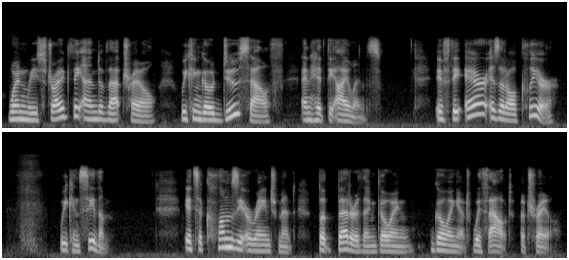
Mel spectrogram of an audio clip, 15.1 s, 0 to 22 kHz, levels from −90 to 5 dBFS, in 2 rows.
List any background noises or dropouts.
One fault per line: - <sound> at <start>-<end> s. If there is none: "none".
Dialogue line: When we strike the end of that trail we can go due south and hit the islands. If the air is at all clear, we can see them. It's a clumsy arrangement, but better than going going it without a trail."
- sniff at 7.7-8.1 s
